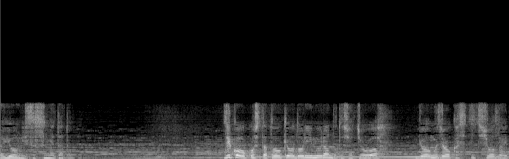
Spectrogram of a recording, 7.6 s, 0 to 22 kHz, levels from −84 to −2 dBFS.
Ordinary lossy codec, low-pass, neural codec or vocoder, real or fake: none; none; none; real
